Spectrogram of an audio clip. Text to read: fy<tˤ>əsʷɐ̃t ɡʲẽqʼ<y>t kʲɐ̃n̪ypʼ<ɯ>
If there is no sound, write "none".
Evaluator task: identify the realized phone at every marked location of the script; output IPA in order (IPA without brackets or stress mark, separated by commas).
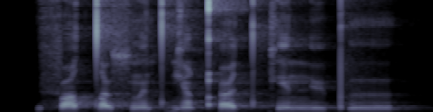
tˤ, y, ɯ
